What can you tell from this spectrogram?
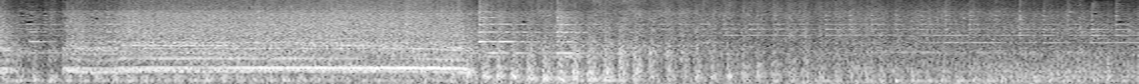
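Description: Steam locomotive's chime whistle blowing: the tail of one blast, then a long blast of about four seconds. The whistle then stops and the locomotive and its passenger cars pass close by with a rhythmic pulsing rumble of wheels on the rails.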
